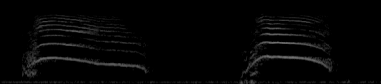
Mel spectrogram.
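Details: Domestic cat meowing indoors: two drawn-out harmonic meows, each about a second long, rising then slowly falling, separated by a short quiet pause.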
